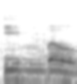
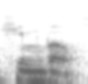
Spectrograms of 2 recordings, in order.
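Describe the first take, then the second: First: The word starts directly with a vowel. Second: The word starts with an h sound. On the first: The speaker calls it right. "yang tidak memakai hak" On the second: The speaker calls it wrong. "bukan pakai hak"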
